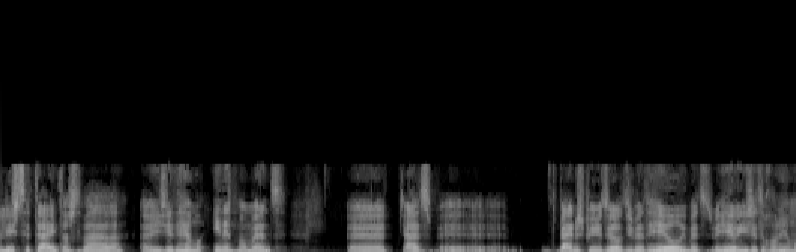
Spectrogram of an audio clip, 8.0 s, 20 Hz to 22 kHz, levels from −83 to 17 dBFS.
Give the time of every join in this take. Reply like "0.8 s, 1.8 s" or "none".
1.3 s, 3.9 s, 5.2 s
